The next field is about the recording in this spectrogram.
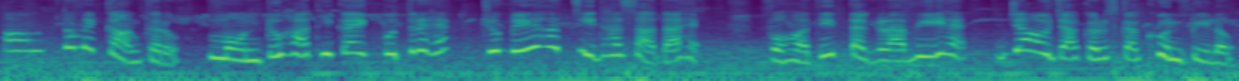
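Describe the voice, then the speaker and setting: A woman doing a bossy, high-pitched cartoon fox. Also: very animated, measured pace, faint music behind. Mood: scheming. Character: bossy, cunning female fox. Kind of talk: children's cartoon character acting.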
